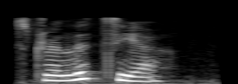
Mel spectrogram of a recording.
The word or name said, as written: strelitzia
